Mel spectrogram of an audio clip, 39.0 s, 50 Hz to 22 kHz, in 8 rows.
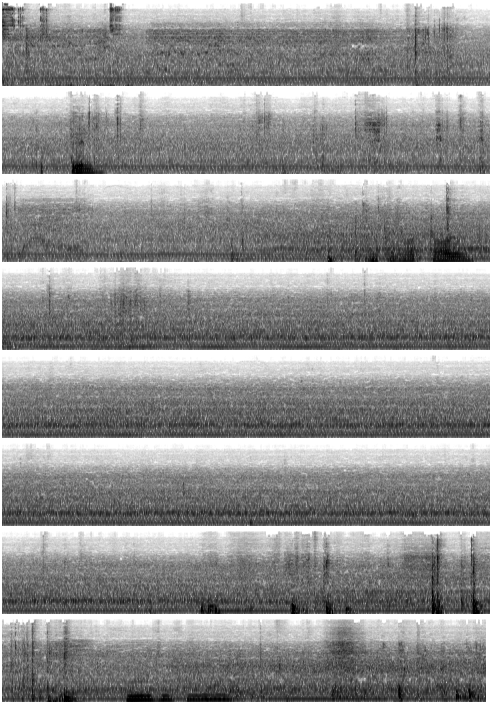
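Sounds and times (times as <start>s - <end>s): motor humming: 0.0s - 4.9s, 8.4s - 17.1s, 29.2s - 39.0s.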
